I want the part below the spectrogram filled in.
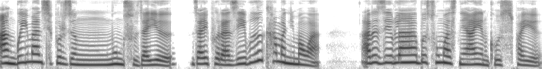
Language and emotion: Bodo, disgusted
